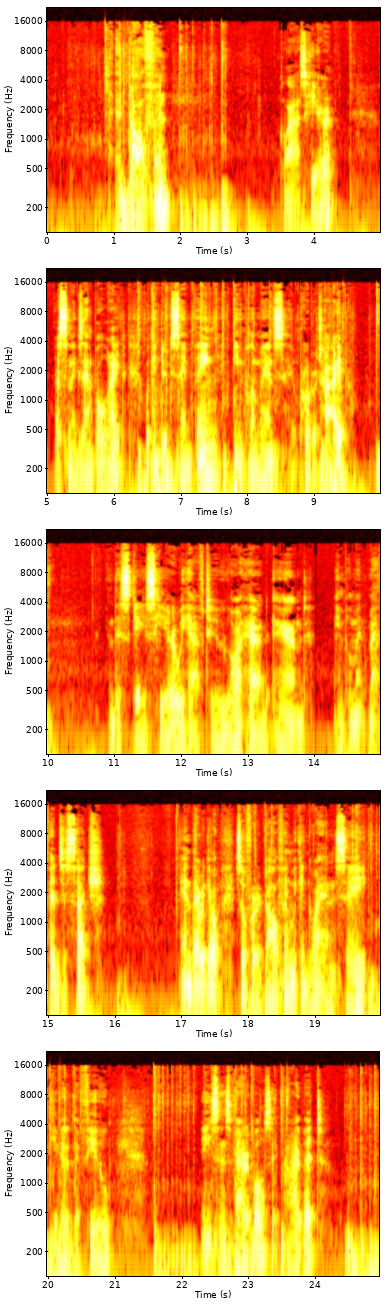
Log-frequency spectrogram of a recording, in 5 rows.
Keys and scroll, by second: 8.4 Return, 23.5 Return.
